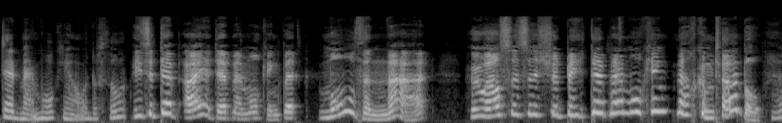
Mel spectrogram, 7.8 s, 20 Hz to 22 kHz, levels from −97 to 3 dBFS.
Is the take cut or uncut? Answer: uncut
